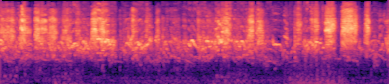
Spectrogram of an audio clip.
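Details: Colony of budgerigars in an aviary, many birds chirping together in a dense overlapping chatter of high, buzzy twitters and short squawks, with no gaps.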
